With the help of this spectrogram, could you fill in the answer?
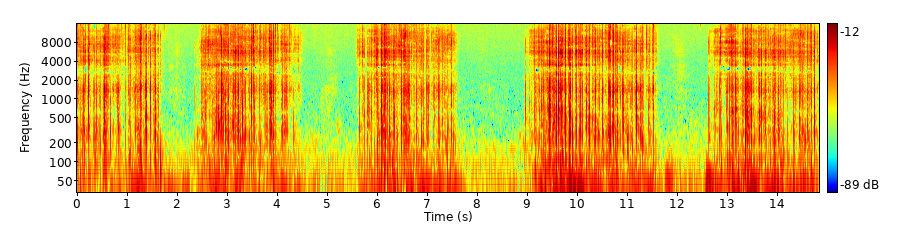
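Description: A metal stick scratches the purple abrasive grit layer of a solid hand-held foot file with a white foam core. Dense, gritty rasping comes in five bursts separated by short quiet pauses, with a steady low hum underneath.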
